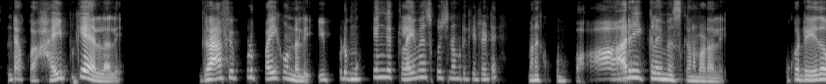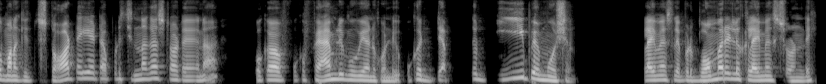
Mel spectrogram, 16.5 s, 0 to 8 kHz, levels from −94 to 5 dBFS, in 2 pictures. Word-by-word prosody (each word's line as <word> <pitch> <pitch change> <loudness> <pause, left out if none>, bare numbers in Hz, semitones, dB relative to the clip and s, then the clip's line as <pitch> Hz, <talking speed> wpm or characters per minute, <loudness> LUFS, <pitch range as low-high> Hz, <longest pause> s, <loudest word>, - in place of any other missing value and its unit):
అంటే, - - -1
ఒక - - -6
హైప్‌కే - - +4
వెళ్ళాలి. - - 0 0.9
గ్రాఫ్ 185 +6 +6
ఎప్పుడు 250 +3 -10
పైకుండాలి. 200 - -1 0.2
ఇప్పుడు 170 +6 -9
ముఖ్యంగా 255 +7 -5
క్లైమాక్స్‌ 215 +8 -1
కొచ్చినప్పటికేంటంటే, 195 -5 -9 0.3
మనకొక 155 -2 -5 0.2
భారీ 235 +6 +2
క్లైమాక్స్ 185 -6 +1
కనబడాలి. 120 -4 -4 0.6
ఒకటేదో 175 0 +1
మనకి 150 -2 +2 0.2
స్టార్ట్ 185 - +2
అయ్యేటప్పుడు 205 -2 -4
చిన్నగా 185 +5 -1
స్టార్ట్ 170 -6 -2
అయినా, 145 +1 -3 0.5
ఒక 150 - -18 0.3
ఒక 155 - -23
ఫ్యామిలీ 185 +3 +5
మూవీ 155 -1 +1
అనుకోండి, 65 - -3
ఒక 180 - -5 0.2
డెప్త్ 190 - -7 0.2
డీప్ 220 +5 -1
ఎమోషన్. 135 - +2 0.7
క్లైమాక్స్‌లో 155 0 +3
ఇప్పుడు 145 -3 -4
'బొమ్మరిల్లు' 190 +5 +4
క్లైమాక్స్ 150 0 +3
చూడండి. 125 +1 -4
180 Hz, 130 wpm, -23 LUFS, 150-205 Hz, 0.9 s, గ్రాఫ్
